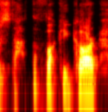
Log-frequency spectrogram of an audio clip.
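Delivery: heated, mild, small, held-in scream. Recounting panicking in the car, the speaker re-enacts what they said: retelling a scream. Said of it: "And I start screaming at her".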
